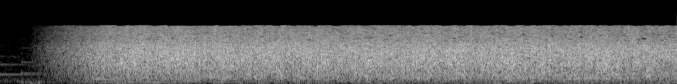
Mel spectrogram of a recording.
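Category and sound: crowd, round of applause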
